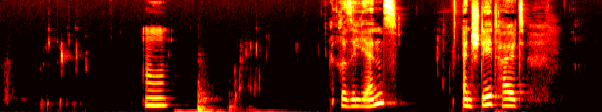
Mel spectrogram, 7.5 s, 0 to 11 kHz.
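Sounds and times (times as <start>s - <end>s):
person sipping from a cup: 0.0s - 1.2s, 2.9s - 3.4s
soft low gulps: 0.0s - 1.2s, 2.1s - 4.2s
speech: 1.8s - 2.2s, 4.2s - 5.0s, 5.8s - 6.8s
cup thuds as the cup is handled: 2.2s - 3.3s.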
